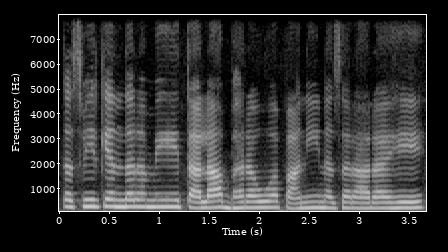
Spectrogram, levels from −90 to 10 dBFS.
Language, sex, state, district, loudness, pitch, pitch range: Hindi, female, Madhya Pradesh, Bhopal, -15 LUFS, 235 Hz, 225-270 Hz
